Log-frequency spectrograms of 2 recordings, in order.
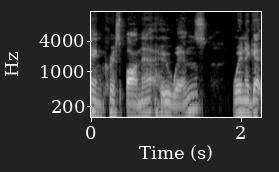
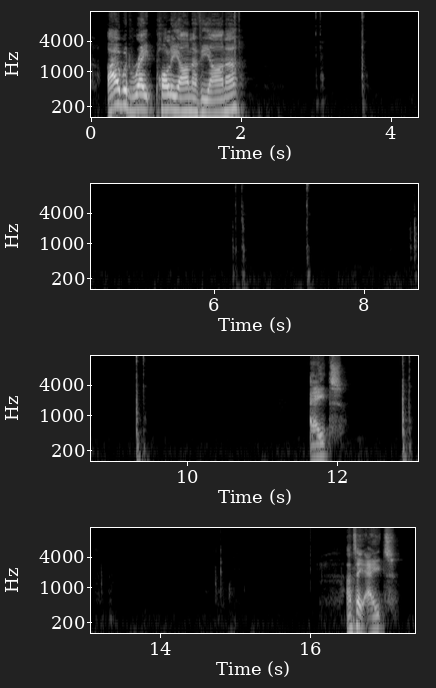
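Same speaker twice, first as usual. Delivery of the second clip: eight said hard, aggressive and forceful; 3 semitones higher, 3 dB louder than usual. Speaker giving a person a rating, saying it aggressively. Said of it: "I don't know why I'm saying eight so aggressively".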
